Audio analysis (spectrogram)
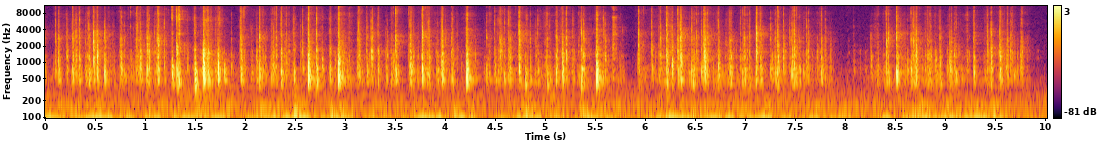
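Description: Fingertips type fast on a full-size plastic retro computer keyboard with round pastel typewriter-style keycaps and a hollow body, resting on a white cloth. Dense bursts of short, clicky keystrokes with a hollow plastic clack rattle on steadily, broken by a few brief pauses.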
